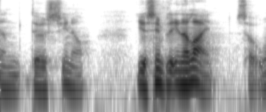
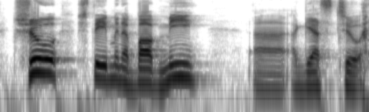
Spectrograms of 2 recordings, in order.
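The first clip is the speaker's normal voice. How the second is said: laughing; 3 semitones higher, 6 dB louder than usual. Real, not acted. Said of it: "laughs while saying it".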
